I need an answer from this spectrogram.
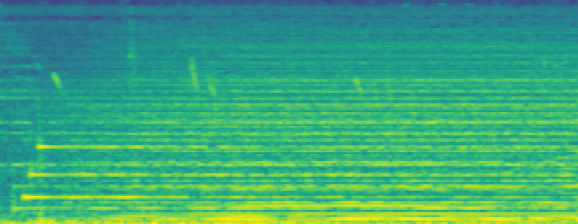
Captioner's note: birds singing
